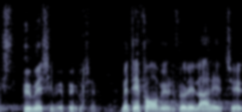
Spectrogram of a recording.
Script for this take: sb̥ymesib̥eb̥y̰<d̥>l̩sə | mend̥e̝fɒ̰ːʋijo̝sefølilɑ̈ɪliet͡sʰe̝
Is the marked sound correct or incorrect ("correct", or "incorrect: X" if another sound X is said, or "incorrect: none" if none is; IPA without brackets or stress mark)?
incorrect: ɡ̥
